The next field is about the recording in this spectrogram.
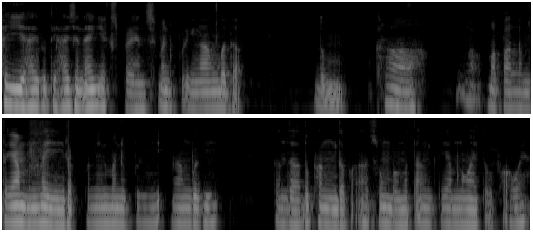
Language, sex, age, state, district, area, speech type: Manipuri, male, 30-45, Manipur, Thoubal, rural, spontaneous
